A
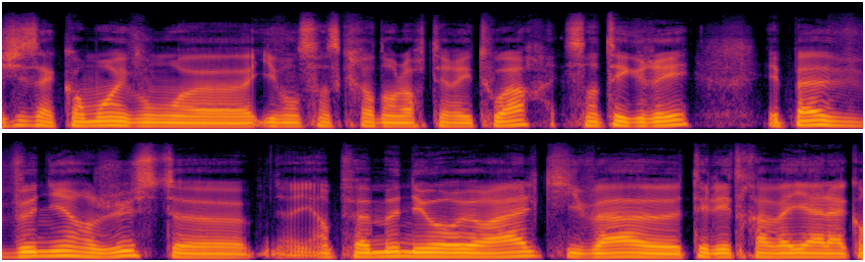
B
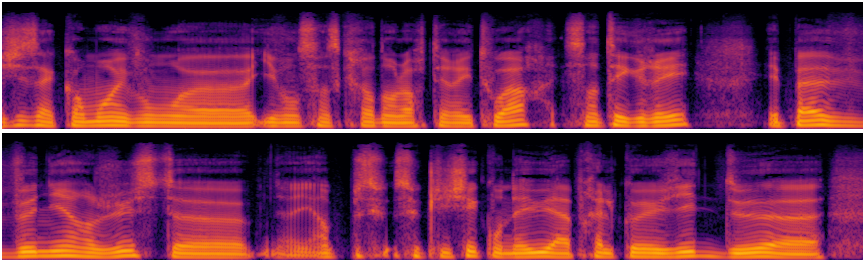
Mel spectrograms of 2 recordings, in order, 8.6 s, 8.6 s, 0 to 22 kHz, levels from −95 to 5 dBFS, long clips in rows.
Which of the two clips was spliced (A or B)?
A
